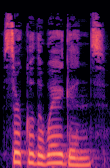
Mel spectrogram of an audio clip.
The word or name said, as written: circle the wagons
